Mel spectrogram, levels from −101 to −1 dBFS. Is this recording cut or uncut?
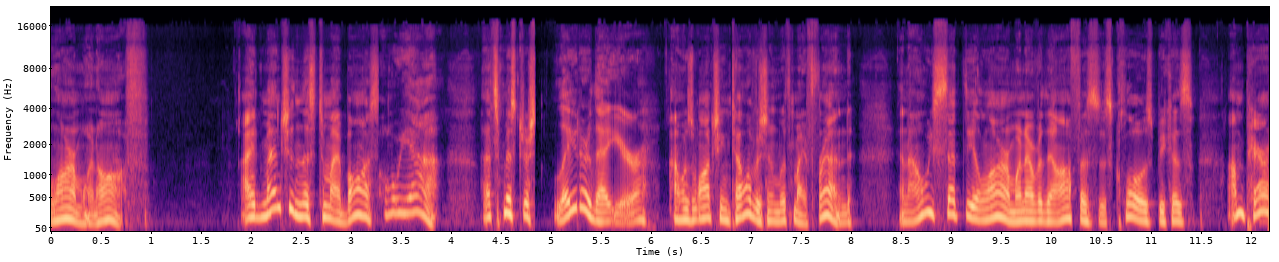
cut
